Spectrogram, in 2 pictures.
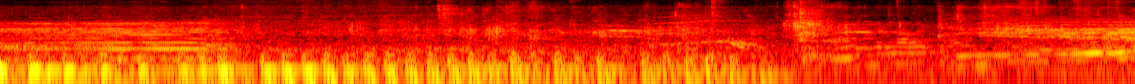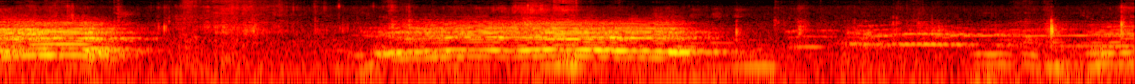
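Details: Tame cattle at a farm in Mangunsari, Indonesia, lowing in long drawn-out moos with rich harmonics, two broad calls swelling and fading across the stretch, preceded by a rapid low pulsing rumble.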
